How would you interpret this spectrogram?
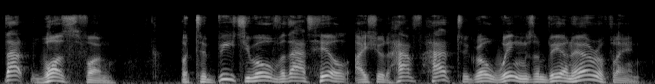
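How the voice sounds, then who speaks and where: A man's voice: mid-range voice, sing-song, measured pace, darkish tone. A man voicing a friendly but boastful male bus in a children's storybook, teasing and breezy. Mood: good-natured.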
